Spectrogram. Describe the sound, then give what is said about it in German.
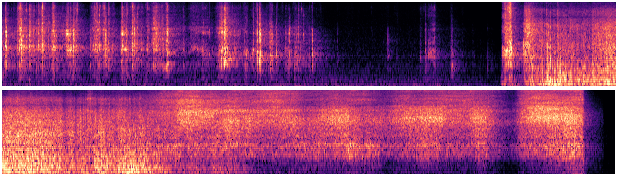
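A loud, sustained hiss of steam bursts in after a few seconds of crackling and clicking as a fire is extinguished, holding steady before cutting off abruptly. No one speaks. “So, das Feuer ist gelöscht.”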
